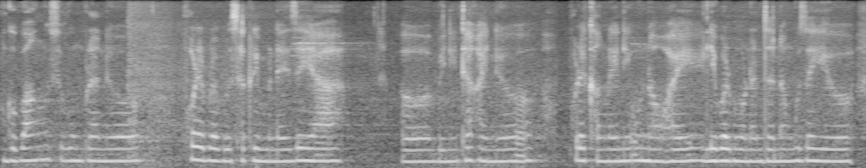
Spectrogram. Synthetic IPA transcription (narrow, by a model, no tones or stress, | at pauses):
ɡubaŋsubuŋpɾanɯpʰɔɾepɾabɯsakʰɾimanajzaja | benitʰakʰajnɯ | pʰɔɾekʰaŋnajniunawɦajlebaɾbawnanzanaŋɡuzajɯ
